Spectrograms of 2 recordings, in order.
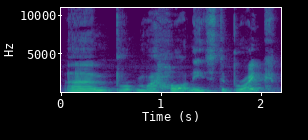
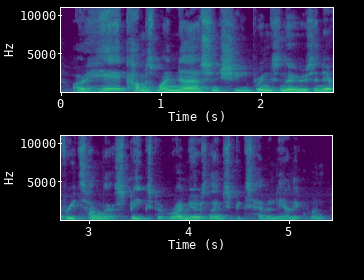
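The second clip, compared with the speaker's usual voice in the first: raised, louder opening easing off; dramatic play reading; 3 semitones higher, 6 dB louder than usual. Acted. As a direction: read Juliet's verse out theatrically. Reads Juliet's lines aloud.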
